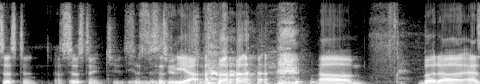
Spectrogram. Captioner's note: laughs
